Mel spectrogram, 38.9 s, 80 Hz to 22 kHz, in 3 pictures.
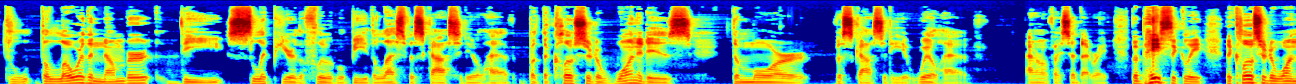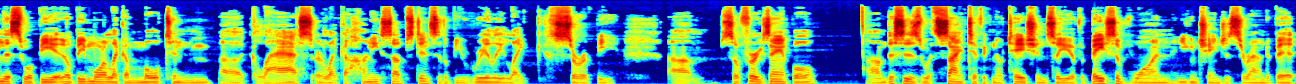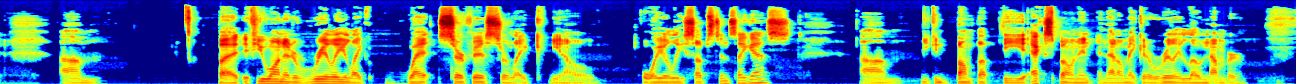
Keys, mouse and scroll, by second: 35.2 click.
